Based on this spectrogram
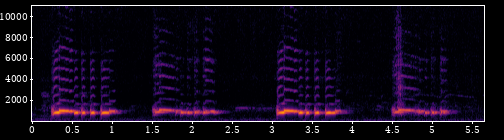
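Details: A zebra dove, kept as a local perkutut, repeats four short cooing phrases of quick pulsed notes with trailing trills, regularly spaced about one and a half seconds apart.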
